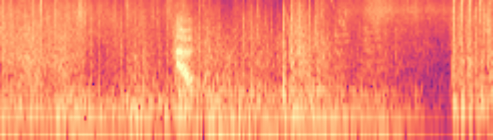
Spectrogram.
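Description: Gunfire from a competitive esports shooter match, with bursts of shots running under a fast, excited casting voice throughout and a sharp cluster of shots near the end.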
